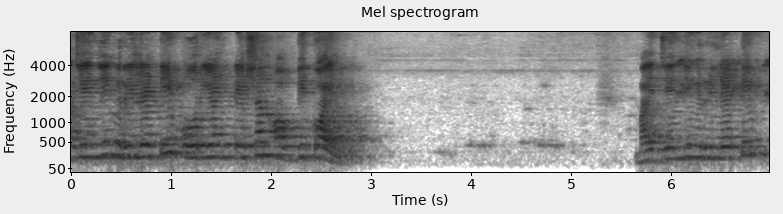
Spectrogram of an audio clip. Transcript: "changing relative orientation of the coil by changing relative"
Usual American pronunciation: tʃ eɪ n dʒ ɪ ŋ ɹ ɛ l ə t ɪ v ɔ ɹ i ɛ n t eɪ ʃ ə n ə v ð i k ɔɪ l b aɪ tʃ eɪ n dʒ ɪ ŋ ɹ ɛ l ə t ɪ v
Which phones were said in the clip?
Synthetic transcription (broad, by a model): tʃ eɪ n dʒ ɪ ŋ ɹ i l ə t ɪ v ɔ ɹ i ɛ n t eɪ ʃ ə n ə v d i k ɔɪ n b aɪ tʃ eɪ n dʒ ɪ ŋ ɹ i l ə t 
